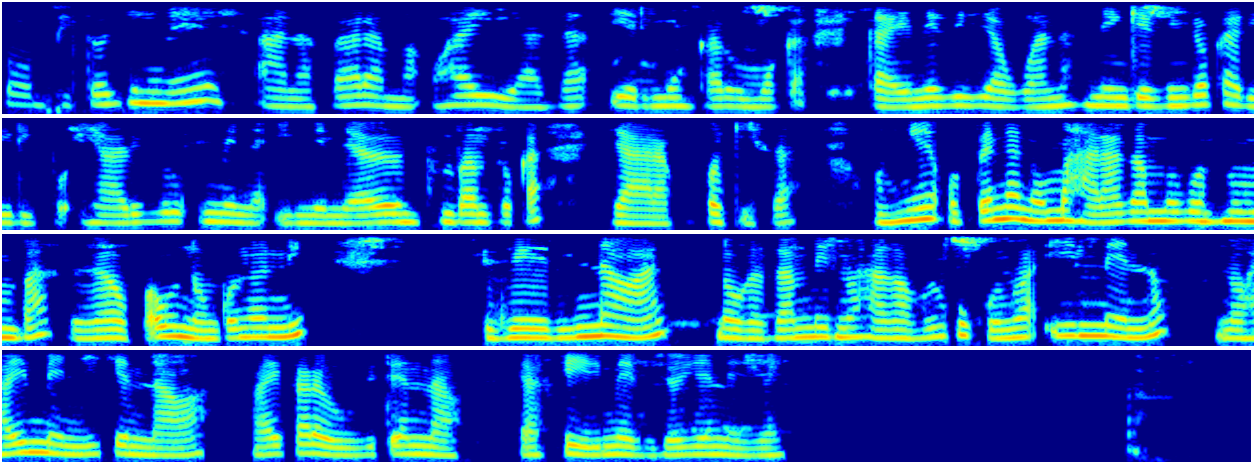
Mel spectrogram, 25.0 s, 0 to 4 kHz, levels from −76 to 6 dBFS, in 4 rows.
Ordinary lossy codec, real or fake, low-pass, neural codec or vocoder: Opus, 64 kbps; real; 3.6 kHz; none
